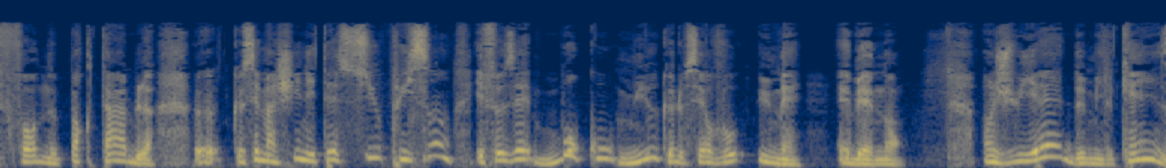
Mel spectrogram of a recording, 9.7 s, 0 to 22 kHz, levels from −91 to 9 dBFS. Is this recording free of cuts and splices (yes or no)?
no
